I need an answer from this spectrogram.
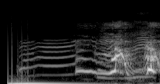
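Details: A pit bull puppy gives a drawn-out, steady yelping note, then a wavering, higher whine.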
